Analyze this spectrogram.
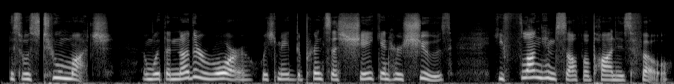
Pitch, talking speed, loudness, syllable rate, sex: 250 Hz, 195 wpm, -19 LUFS, 4.7 syllables/s, female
